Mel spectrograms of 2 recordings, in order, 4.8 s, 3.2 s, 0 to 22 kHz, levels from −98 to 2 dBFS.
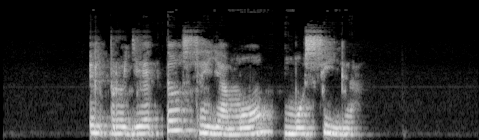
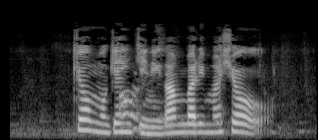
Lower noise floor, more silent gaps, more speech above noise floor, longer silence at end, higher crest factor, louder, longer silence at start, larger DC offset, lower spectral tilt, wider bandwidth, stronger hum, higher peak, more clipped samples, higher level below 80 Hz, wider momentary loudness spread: first, -70 dBFS vs -58 dBFS; neither; first, 58 dB vs 33 dB; first, 1.2 s vs 0.45 s; second, 14 dB vs 20 dB; first, -13 LUFS vs -25 LUFS; first, 0.9 s vs 0.75 s; neither; about the same, -5.5 dB/octave vs -4.5 dB/octave; about the same, 9.2 kHz vs 10 kHz; neither; first, -2 dBFS vs -6 dBFS; neither; first, -50 dBFS vs -78 dBFS; about the same, 5 LU vs 6 LU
